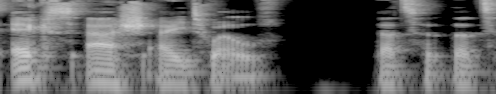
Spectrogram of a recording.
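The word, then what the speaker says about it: X Æ A-12: close yeah it's a it looks like an A and E but it's not a it's like an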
